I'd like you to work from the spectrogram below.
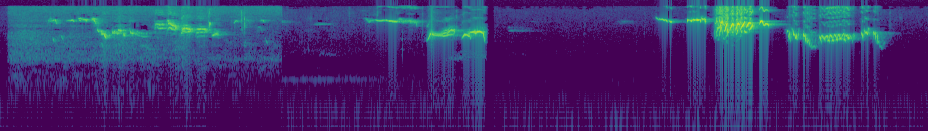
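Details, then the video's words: A European robin sings short, high, wistful phrases of thin whistles and fast twittering trills, each lasting about a second, separated by brief pauses. "Robin (Red Breast) - Bird Song"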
